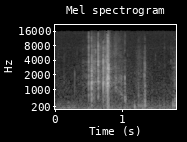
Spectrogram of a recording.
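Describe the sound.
Someone bites into a Gala apple, giving a few crisp, sharp crunches in quick succession. Softer chewing crackles follow and fade.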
